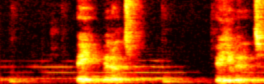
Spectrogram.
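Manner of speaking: উ blown out through narrowed, rounded lips; ঠোঁট সরু করে উ; rounded-lip demo. Shown as a demonstration. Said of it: "চাপা হয়ে সরু হয়ে". (চাপা সরু ঠোঁটে উ)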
